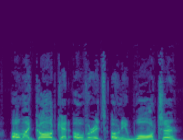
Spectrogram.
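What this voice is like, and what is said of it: Put-on accent, shouted. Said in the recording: “I don't know why I did that as an accent.”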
